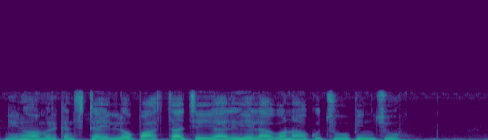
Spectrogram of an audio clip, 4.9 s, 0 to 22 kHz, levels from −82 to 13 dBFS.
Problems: none marked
